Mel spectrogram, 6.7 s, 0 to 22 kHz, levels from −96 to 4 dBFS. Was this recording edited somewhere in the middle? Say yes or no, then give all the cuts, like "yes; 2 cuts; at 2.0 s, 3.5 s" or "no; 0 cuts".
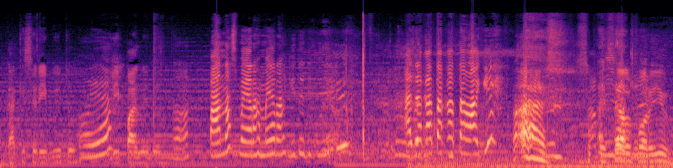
yes; 1 cut; at 3.2 s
